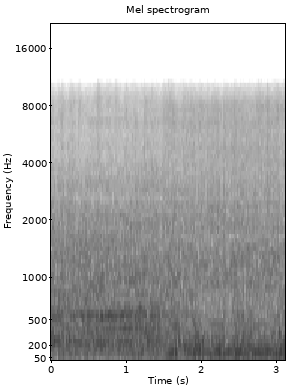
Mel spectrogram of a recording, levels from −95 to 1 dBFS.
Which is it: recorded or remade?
remade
